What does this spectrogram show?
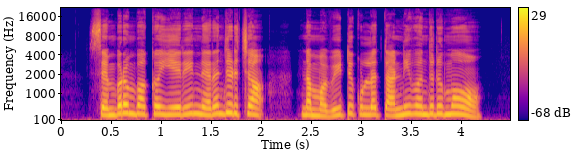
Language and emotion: Tamil, fearful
